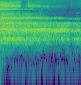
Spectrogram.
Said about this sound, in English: Let's take a deep breath in through the nose. Hold it up at the top. Open the mouth. Exhale. Let it go.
